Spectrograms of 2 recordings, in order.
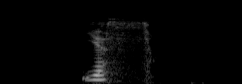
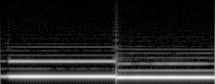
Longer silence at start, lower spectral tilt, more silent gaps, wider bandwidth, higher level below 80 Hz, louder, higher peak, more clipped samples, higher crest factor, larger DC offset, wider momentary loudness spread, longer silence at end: first, 0.85 s vs 0 s; second, -4 dB/octave vs -8 dB/octave; neither; first, 9.6 kHz vs 2.3 kHz; second, -78 dBFS vs -70 dBFS; second, -34 LUFS vs -6 LUFS; second, -16 dBFS vs 0 dBFS; neither; first, 24 dB vs 6 dB; neither; first, 18 LU vs 2 LU; first, 0.9 s vs 0 s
